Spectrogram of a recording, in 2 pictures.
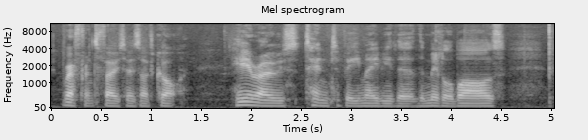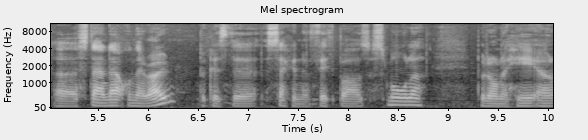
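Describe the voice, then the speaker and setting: A man with a fairly low voice hosts a hobby tutorial. He talks casually and without a script, explaining each step and thinking aloud as he works. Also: warm tone. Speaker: host of a hobby craft tutorial. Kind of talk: casual, unscripted how-to commentary while painting. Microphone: phone recording.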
